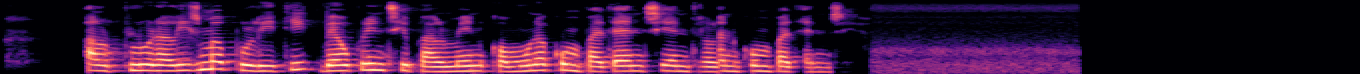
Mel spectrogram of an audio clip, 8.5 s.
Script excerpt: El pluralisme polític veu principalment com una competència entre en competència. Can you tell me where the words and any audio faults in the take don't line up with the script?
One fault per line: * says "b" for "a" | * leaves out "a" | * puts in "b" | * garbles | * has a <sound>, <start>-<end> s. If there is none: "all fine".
all fine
